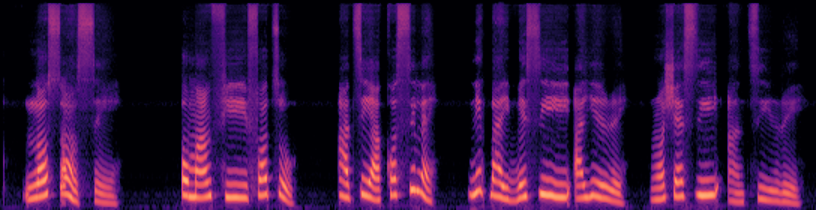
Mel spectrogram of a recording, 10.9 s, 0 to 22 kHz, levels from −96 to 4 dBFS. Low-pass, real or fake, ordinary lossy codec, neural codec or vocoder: none; fake; none; autoencoder, 48 kHz, 32 numbers a frame, DAC-VAE, trained on Japanese speech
